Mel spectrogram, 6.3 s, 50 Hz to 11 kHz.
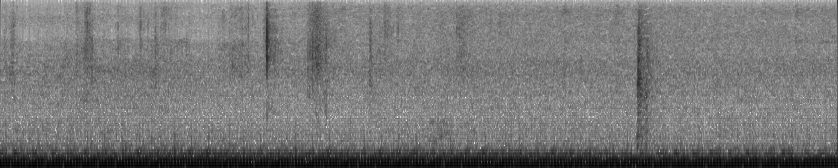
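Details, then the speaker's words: Nissan 300ZX first start after sitting over winter, oil primed by cranking with CAS disconnected: deep steady exhaust rumble with loose, slightly uneven pulse; owner suspects carbon buildup. "let's listen to you guys listen to the wonderful 300 ZX exhaust sound yeah she's got a low carb build up"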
